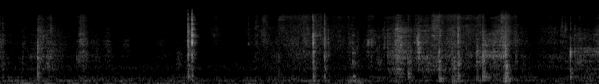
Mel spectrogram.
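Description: Paper rustling and faint ticks as hands handle a small paper tag, slip it onto a paper clip and smooth the journal page, with one sharper tick about two seconds in.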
